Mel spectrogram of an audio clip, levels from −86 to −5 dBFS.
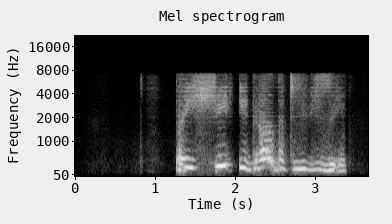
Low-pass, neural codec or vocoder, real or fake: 7.2 kHz; codec, 44.1 kHz, 0.9 kbps, DAC; fake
